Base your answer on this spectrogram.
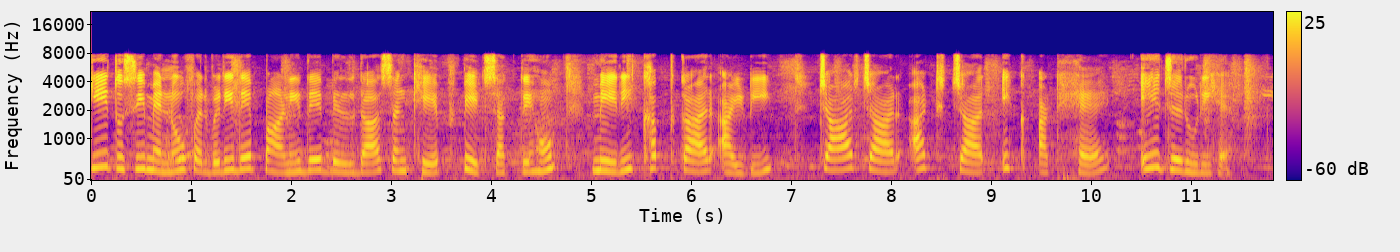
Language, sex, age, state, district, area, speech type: Punjabi, female, 18-30, Punjab, Ludhiana, urban, read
